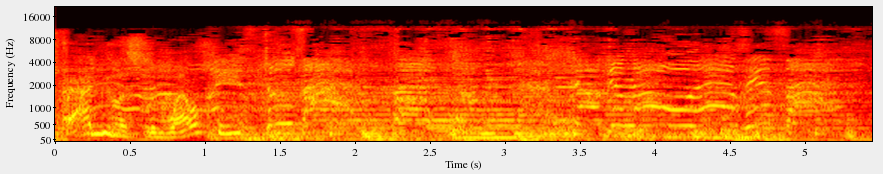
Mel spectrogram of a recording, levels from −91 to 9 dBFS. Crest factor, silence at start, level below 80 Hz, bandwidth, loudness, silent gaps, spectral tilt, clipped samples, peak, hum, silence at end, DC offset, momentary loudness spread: 10 dB; 0 s; -32 dBFS; 12.5 kHz; -18 LUFS; none; -4.5 dB/octave; under 0.1%; -8 dBFS; none; 0 s; under 0.1%; 2 LU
